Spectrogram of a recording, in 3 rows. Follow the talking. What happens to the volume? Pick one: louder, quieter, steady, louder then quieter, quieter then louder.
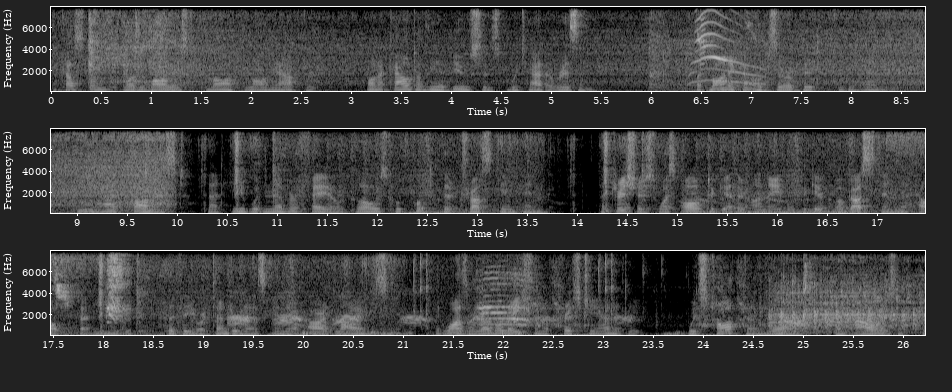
steady.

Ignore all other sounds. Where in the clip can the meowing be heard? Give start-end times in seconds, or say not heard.
6.0-7.2, 21.2-22.4.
